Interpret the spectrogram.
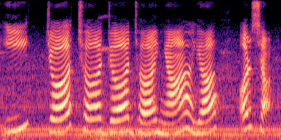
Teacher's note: इचू शना यानी ई और चा वर्ग के सभी वर्ण शा और ना तालु से उच्चारित होते हैं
